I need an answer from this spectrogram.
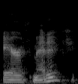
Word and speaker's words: arithmetic: It's called arithmetic. It's kind of like arithmetic, but we just pronounce it a little bit differently. Um, so arithmetic, and that's what the next two lessons will be on that type specifically.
